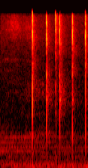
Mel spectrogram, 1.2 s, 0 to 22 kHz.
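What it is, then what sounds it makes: Glass phone back panel. Five light taps on the glass back panel of a Vivo S1 smartphone give short, bright clicks that die away almost instantly over a low steady hum. The back sounds like glass, as expected.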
